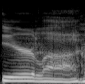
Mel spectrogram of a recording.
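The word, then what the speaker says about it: Iarla: And then he just said, Yarla, like your ear.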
